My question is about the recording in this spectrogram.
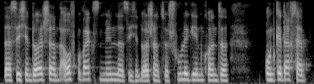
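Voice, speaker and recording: A woman in her forties, born in the US and raised in Germany, is a guest on a relaxed conversational interview, where she works as a surf instructor and hostel owner. Her mellow, mid-range voice moves briskly on a dry, dull-sounding recording with no room sound. She chats in a lively way and laughs often as she tells stories.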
